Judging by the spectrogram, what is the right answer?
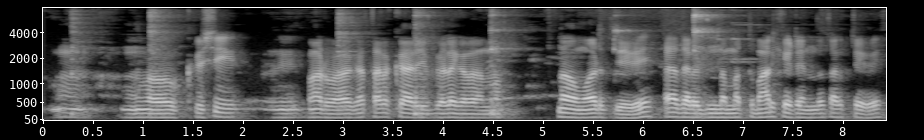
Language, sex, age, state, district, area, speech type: Kannada, male, 60+, Karnataka, Dakshina Kannada, rural, spontaneous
